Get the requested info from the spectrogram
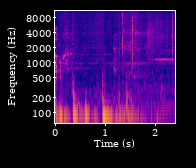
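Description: Handling noise from a phone being moved about: a few low, dull thumps as the hand knocks the microphone, the loudest about a second in, with a few faint ticks.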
